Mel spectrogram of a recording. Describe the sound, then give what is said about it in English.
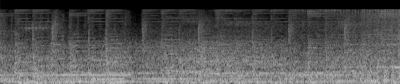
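A helicopter flies near a Ferrari being driven, its heavy engine and rotor noise loud and steady for the whole stretch, mixed with a rumbling vehicle drone and no voices. “A helicopter flies near the car.”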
